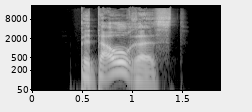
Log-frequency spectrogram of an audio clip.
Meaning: second-person singular subjunctive I of bedauern
- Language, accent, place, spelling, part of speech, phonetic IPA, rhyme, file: German, Germany, Berlin, bedaurest, verb, [bəˈdaʊ̯ʁəst], -aʊ̯ʁəst, De-bedaurest.ogg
